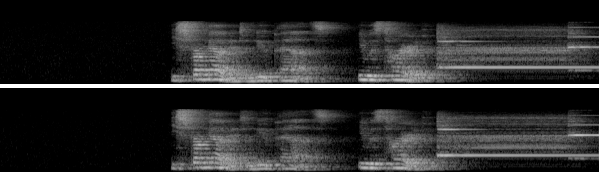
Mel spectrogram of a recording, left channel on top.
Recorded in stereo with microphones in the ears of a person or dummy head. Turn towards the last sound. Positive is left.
turn(degrees=5)  # may be behind; listen again after turning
